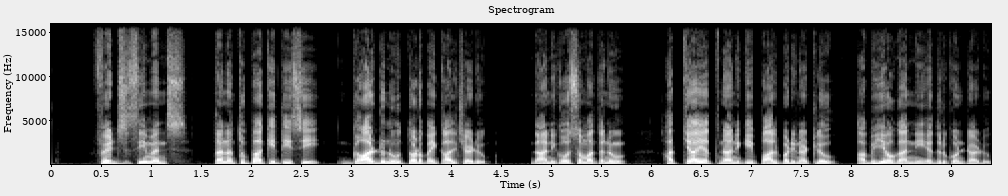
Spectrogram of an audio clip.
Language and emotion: Telugu, neutral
